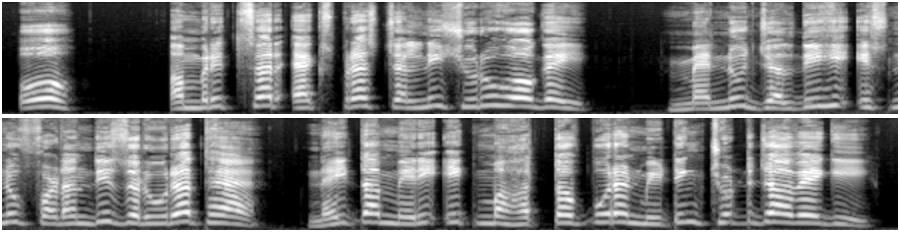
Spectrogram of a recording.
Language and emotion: Punjabi, surprised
